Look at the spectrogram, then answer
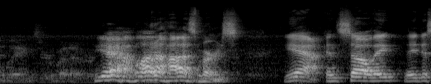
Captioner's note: chuckling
